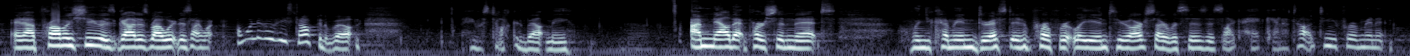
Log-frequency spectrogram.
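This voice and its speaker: A woman's medium-pitched voice at a fairly quick pace, with ordinary pitch variation, big swings in loudness, and long, frequent pauses. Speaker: sober living program operations manager. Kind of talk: testimony. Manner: blunt, straightforward.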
